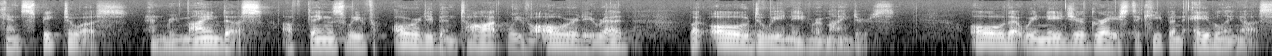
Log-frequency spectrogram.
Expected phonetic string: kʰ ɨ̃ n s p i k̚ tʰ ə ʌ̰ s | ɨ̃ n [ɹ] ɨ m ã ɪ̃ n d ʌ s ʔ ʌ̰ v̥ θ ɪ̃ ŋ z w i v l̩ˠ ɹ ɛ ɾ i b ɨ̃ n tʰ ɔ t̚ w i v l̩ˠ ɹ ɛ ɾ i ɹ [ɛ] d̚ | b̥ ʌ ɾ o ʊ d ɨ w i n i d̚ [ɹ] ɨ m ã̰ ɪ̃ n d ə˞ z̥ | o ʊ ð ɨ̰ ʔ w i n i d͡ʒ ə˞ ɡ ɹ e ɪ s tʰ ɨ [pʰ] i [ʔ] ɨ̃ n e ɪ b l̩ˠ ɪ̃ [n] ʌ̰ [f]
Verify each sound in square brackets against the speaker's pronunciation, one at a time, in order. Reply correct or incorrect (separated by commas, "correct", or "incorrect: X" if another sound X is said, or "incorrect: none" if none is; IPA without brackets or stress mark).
correct, correct, correct, incorrect: kʰ, incorrect: p, incorrect: ŋ, incorrect: s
